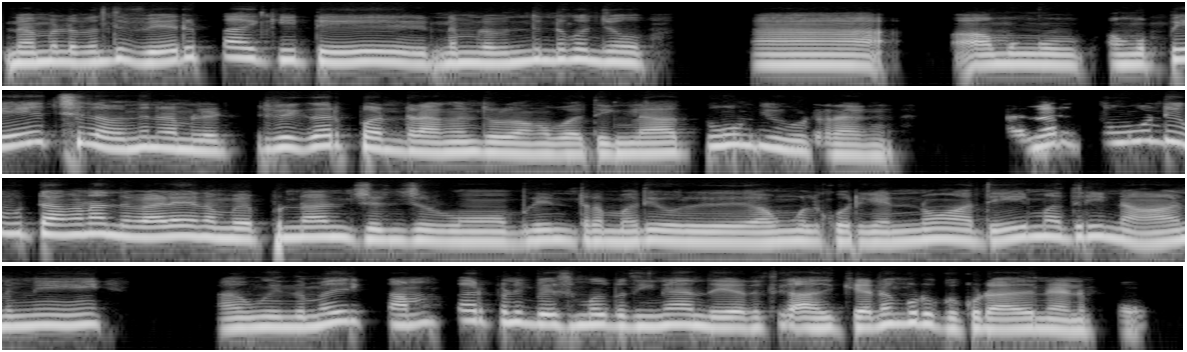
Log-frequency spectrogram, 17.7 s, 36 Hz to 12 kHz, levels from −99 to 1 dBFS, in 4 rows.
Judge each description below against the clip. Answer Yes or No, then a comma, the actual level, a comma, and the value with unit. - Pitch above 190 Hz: No, medium, 185 Hz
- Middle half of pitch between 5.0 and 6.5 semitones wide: Yes, wide, 5.4 semitones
